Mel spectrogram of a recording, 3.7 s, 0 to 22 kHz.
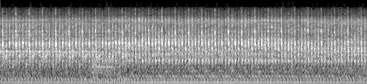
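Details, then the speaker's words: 2003 VW Beetle 1.9 TDI diesel, warm idle, heard in the engine bay: steady hiss with quick regular tick about two or three per second; exhaust smell suggests an exhaust leak, location unknown, and engine is somewhat tappy. "And it sounds like there's an exhaust leak. That's what that hissing noise almost is, like that sound."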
